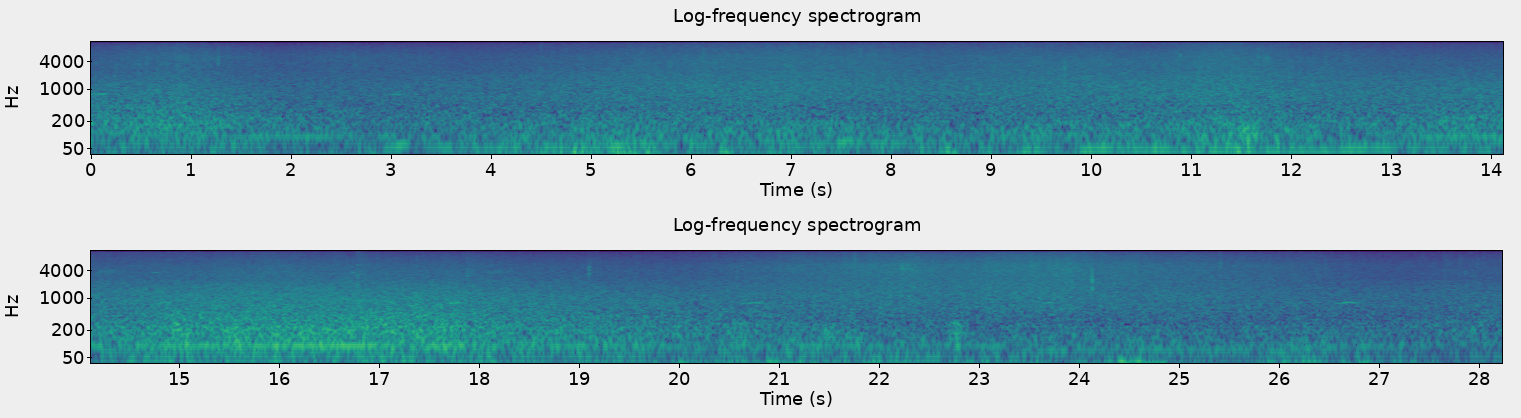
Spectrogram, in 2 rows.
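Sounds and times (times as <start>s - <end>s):
wind rustling through a sugarcane field: 0.0s - 28.2s.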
